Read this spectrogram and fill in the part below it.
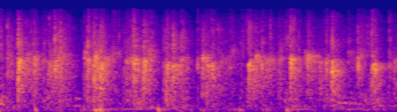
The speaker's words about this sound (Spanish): Pero bueno, canta participación, oye, de esa mesa. Esa mesa Un aplauso muy fuerte.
